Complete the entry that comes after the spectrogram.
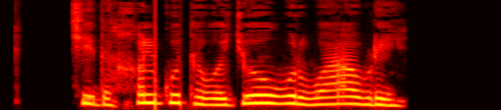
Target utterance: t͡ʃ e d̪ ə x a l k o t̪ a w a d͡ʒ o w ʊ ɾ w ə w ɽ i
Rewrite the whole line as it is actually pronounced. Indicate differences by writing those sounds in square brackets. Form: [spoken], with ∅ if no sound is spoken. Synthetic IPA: t͡ʃ e d̪ ə x a l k o t̪ a w a d͡ʒ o w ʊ ɾ w [ɑ] w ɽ i

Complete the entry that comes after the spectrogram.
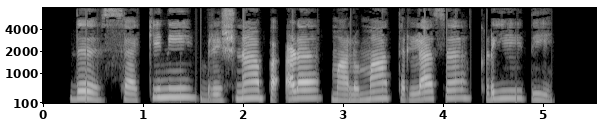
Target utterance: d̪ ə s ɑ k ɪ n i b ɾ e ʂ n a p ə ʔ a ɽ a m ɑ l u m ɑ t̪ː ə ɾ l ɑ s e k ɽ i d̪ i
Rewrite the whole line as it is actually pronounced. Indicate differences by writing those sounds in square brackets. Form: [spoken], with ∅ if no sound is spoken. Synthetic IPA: d̪ ə s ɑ k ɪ n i b ɾ e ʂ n [ɑ] p ə ʔ a ɽ a m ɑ l u m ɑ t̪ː ə ɾ l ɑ s [a] k ɽ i d̪ i

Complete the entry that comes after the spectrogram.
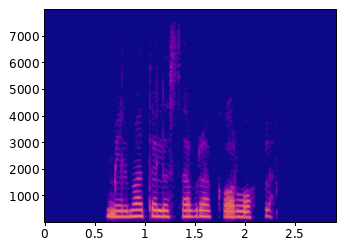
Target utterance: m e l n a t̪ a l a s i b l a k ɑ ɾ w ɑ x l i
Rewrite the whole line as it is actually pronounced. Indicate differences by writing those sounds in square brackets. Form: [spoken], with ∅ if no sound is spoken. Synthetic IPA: m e l [m] a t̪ a l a s [a] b [ɾ] a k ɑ ɾ w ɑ x l [a]

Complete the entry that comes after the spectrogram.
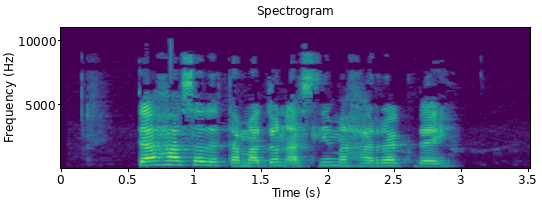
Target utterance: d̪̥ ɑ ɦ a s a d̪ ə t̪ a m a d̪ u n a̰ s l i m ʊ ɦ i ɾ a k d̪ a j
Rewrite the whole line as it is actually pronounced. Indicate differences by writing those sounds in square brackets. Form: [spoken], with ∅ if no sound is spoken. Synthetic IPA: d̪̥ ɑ ɦ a s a d̪ ə t̪ a m a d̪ [ʊ] n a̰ s l i m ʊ ɦ [a] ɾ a k d̪ a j

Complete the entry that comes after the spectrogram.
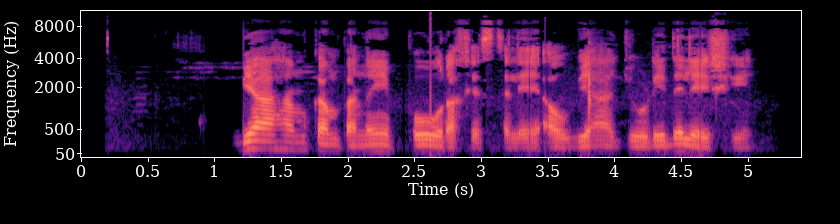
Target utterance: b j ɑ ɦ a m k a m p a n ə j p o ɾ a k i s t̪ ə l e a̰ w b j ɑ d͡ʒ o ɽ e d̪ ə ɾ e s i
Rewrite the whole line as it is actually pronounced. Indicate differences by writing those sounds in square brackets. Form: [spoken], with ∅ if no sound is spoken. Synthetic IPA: b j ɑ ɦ a m k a m p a n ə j p o ɾ a [x] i s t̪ ə l e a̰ w b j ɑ d͡ʒ o ɽ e d̪ ə [l] e [ʃ] i

